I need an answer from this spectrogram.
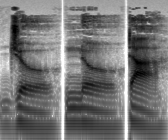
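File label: "jonota", concatenated syllables; Affixing experiment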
